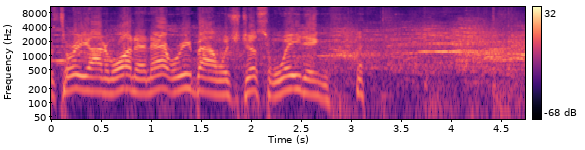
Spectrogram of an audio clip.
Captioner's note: chuckles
